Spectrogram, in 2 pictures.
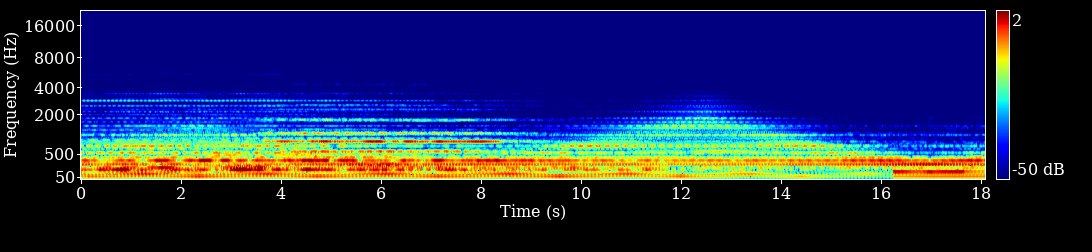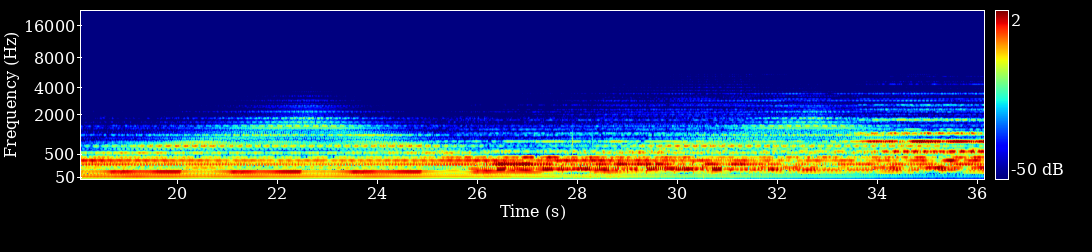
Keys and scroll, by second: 20.4 ctrl+w, 22.7 z, 28.8 a.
